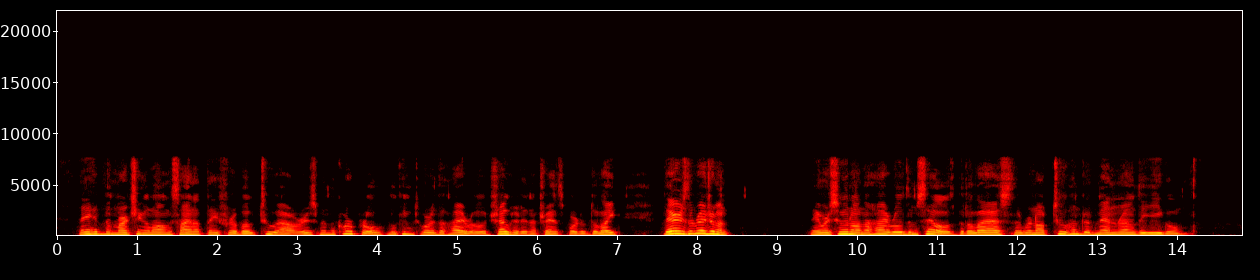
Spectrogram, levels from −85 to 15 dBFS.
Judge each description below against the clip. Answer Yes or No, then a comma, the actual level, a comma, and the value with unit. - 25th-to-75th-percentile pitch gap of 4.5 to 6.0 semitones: No, average, 3.5 semitones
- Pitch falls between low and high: Yes, medium, 175 Hz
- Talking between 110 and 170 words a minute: No, average, 195 wpm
